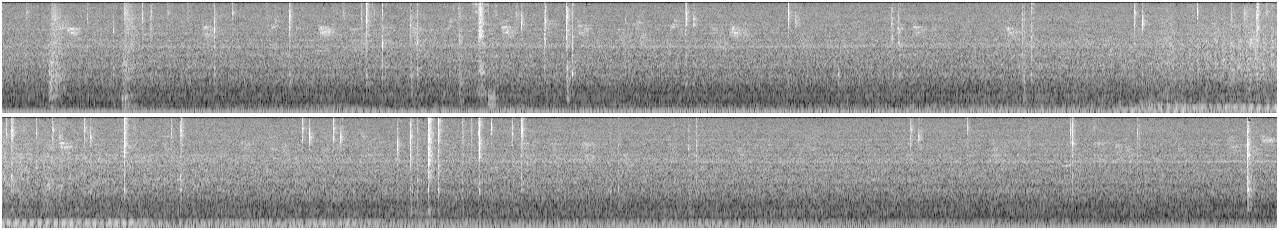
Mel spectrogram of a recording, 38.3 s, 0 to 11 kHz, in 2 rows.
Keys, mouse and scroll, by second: 0.1 scroll down 3, 0.4 middle click, 1.6-1.9 scroll up 3, 1.9 shift+middle click, 2.5 middle click, 3.5 shift+middle click, 4.9 scroll up 2, 5.1 shift+middle click, 6.2 f, 8.5 g, 11.8 click, 13.4 g, 17.5-18.0 scroll down 4, 18.0 middle click, 18.8 scroll up 2, 19.0 shift+middle click, 19.5 middle click, 19.9 click, 20.4 click, 21.1 shift+middle click, 23.7 click, 26.4 shift+scroll up 1, 26.5 shift+middle click, 28.3 g, 33.2-33.6 scroll up 1, 33.6 middle click, 35.5 shift+middle click, 37.9 Tab.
